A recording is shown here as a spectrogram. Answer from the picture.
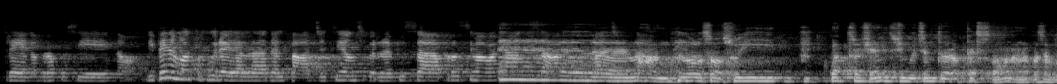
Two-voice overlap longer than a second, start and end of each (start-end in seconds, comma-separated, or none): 5.0-7.0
